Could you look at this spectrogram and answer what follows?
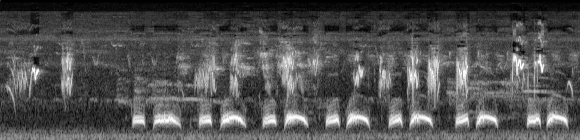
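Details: Spotted dove kept as a decoy, cooing to draw in wild doves; after two seconds of scattered chirps, about fourteen low, hollow coo notes follow at a steady pace, often in pairs, with small birds twittering above.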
